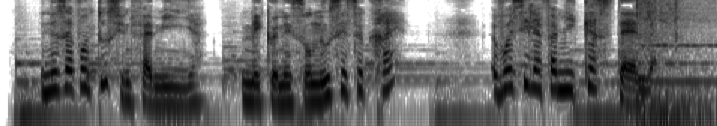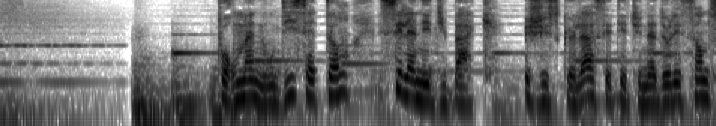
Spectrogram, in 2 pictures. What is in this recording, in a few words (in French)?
narration; petits secrets en famille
